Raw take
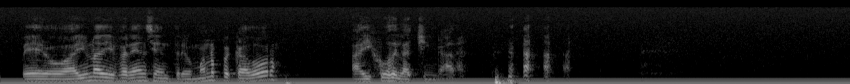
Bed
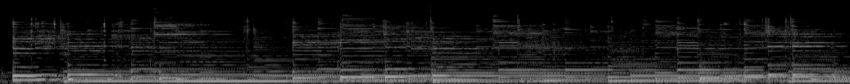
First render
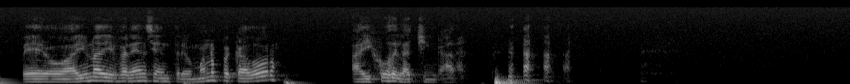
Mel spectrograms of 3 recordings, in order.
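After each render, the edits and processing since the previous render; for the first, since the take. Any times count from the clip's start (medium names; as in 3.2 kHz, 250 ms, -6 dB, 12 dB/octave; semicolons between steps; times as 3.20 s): de-hum 50 Hz, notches 9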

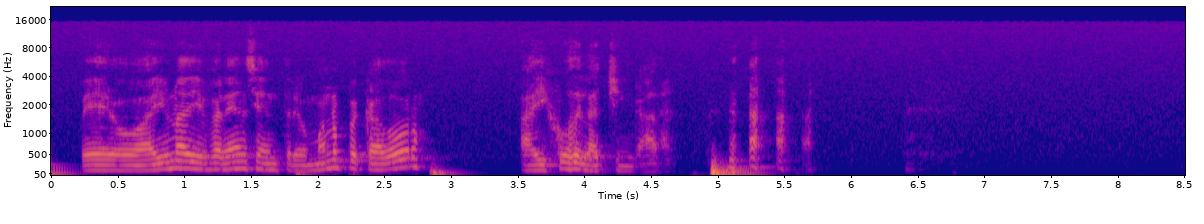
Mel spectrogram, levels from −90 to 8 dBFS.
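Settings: noise reduction 6 dB, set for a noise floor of -51 dBFS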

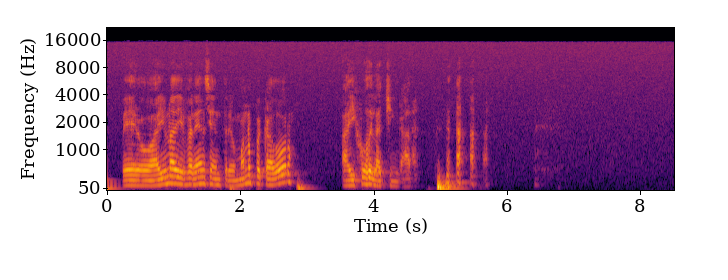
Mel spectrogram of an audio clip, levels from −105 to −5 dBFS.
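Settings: trim +5 dB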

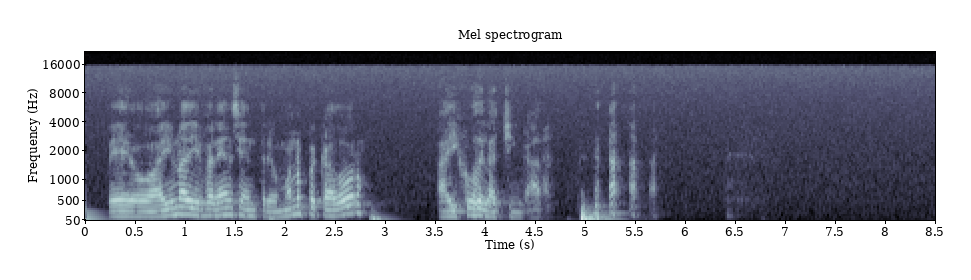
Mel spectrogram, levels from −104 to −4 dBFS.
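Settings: treble shelf 11 kHz +9 dB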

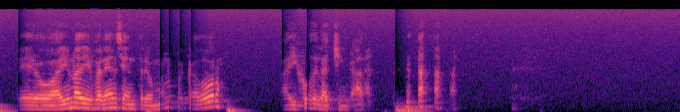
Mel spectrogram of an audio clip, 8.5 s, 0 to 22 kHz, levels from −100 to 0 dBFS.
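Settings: slow attack 265 ms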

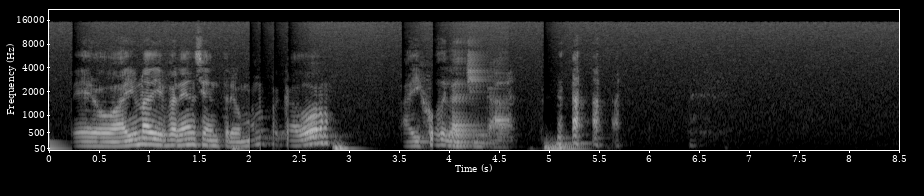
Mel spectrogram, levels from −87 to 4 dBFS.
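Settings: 2.42–3.34 s: doubling 45 ms -3.5 dB; 3.97–4.60 s: flutter echo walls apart 5.8 m, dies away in 0.53 s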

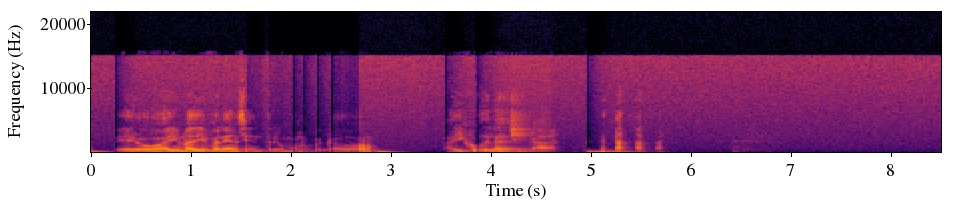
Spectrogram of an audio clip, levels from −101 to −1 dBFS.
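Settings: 1.54–2.67 s: compression 5:1, threshold -39 dBFS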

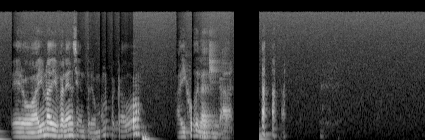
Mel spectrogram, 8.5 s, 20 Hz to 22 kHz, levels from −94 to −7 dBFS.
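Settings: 4.68–5.18 s: mute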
